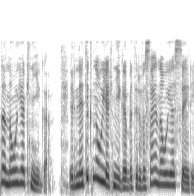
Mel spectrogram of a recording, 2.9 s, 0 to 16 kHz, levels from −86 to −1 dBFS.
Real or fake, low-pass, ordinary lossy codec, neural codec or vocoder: fake; 7.2 kHz; AAC, 64 kbps; codec, 16 kHz, 8 kbps, FreqCodec, larger model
